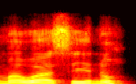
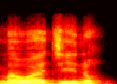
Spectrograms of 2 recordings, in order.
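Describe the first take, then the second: First: The middle consonant is an s sound. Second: The middle consonant is a j sound. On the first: "kalau tidak dibaca mawasinuh" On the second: "biasanya jadi mawajinuh"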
